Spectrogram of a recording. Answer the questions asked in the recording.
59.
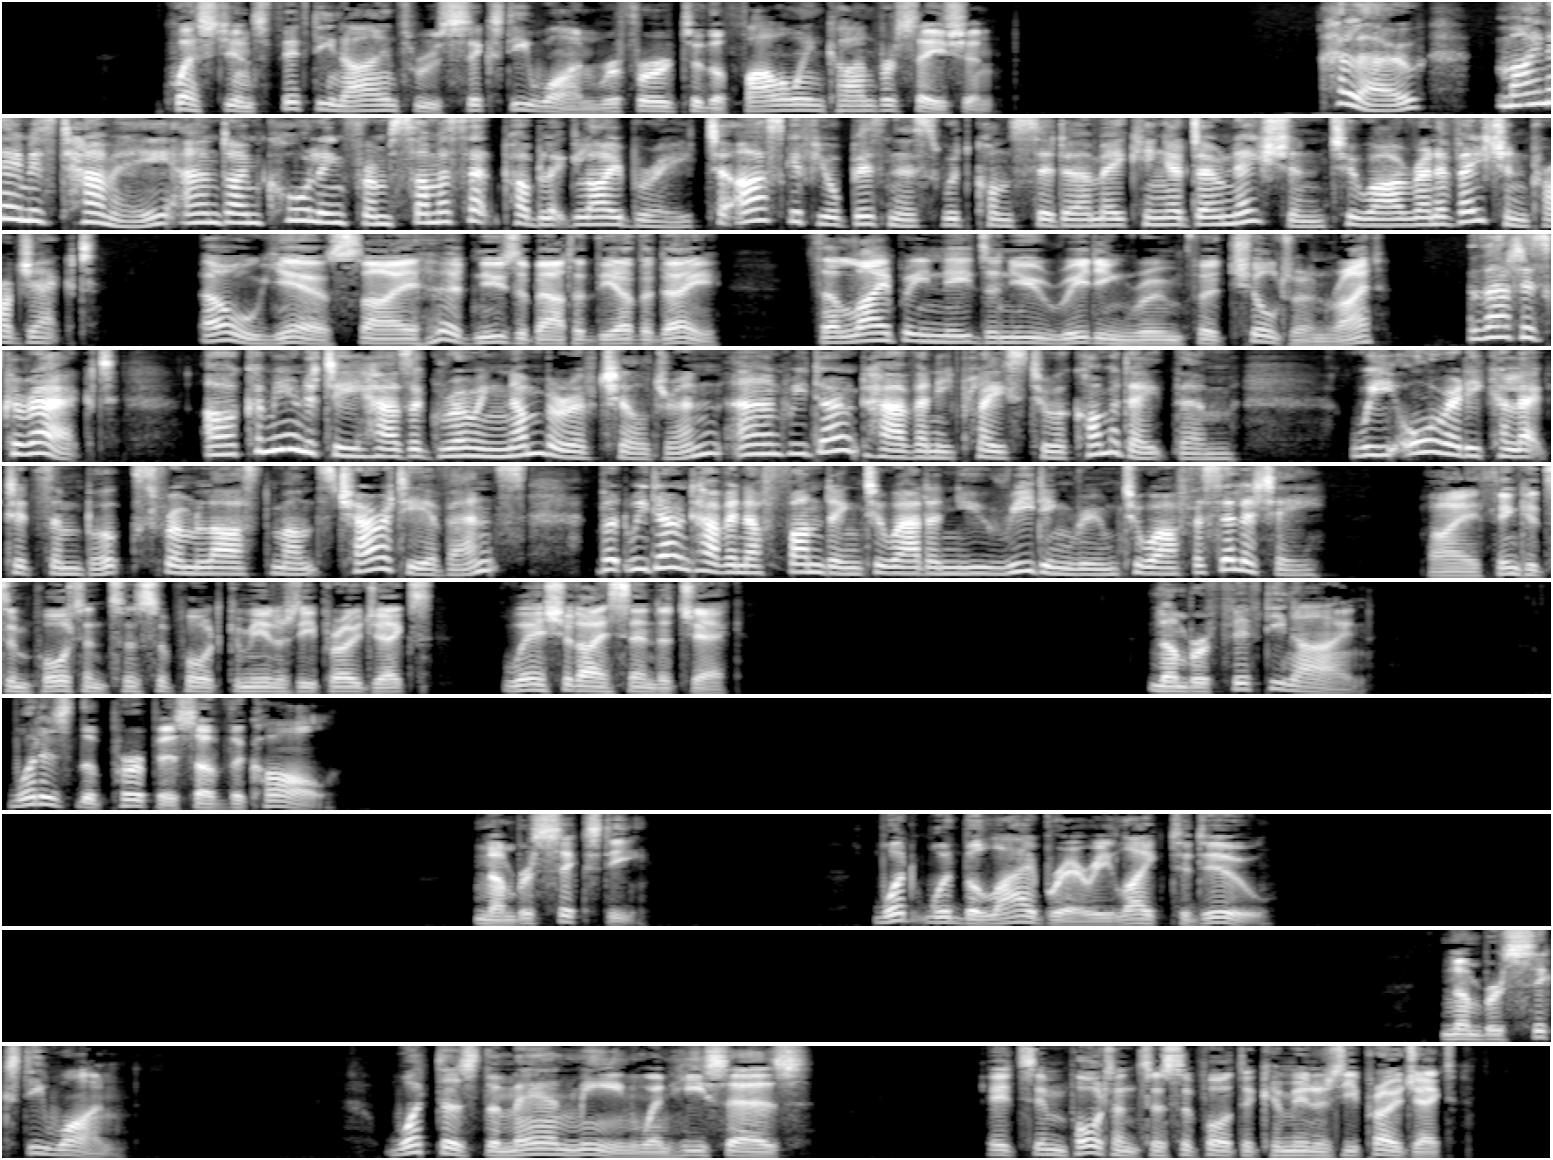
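To ask for a donation
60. Add a children's reading room
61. He is willing to donate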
